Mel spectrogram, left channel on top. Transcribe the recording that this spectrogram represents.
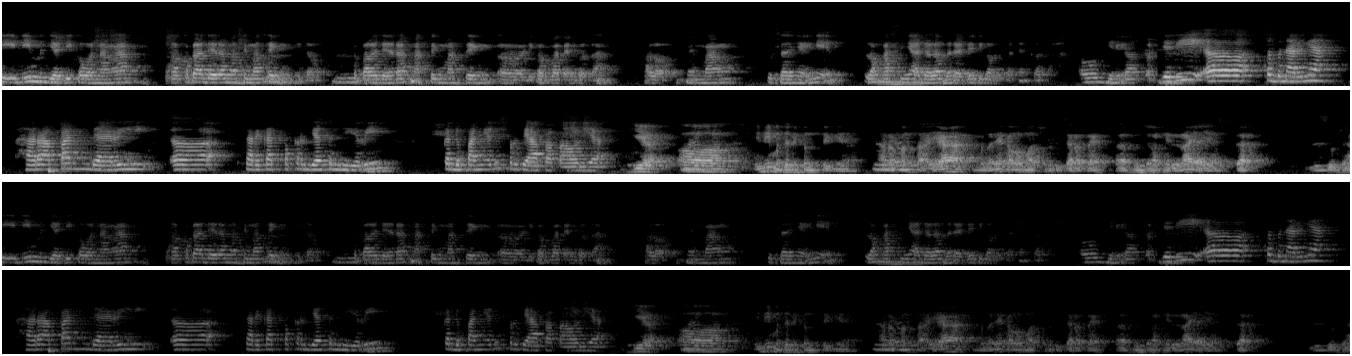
ini menjadi kewenangan kepala daerah masing-masing gitu. Kepala daerah masing-masing di kabupaten kota. Kalau memang usahanya ini lokasinya adalah berada di kabupaten kota. Oh gitu. Jadi sebenarnya harapan dari Serikat Pekerja sendiri kedepannya itu seperti apa Pak Aulia? Iya, ini menjadi penting ya. Harapan saya sebenarnya kalau masuk berbicara tunjangan hari raya yang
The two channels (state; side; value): quieter; right; 15.4 dB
